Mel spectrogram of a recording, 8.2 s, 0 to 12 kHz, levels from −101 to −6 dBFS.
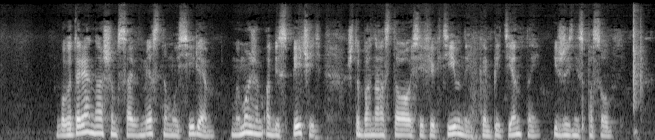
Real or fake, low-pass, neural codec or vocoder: fake; 10.8 kHz; vocoder, 44.1 kHz, 128 mel bands every 512 samples, BigVGAN v2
